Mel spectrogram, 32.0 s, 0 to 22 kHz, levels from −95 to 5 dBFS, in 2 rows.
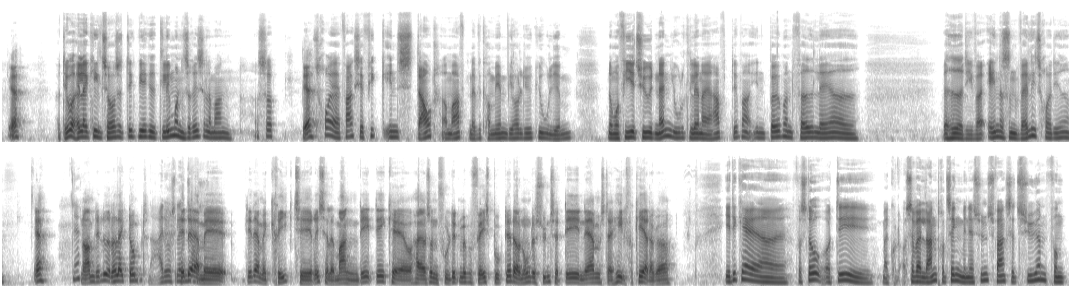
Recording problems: none

